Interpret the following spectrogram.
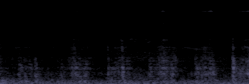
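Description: Quiet background with a few faint, soft clicks from a steel axle nut and portal gear being handled.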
